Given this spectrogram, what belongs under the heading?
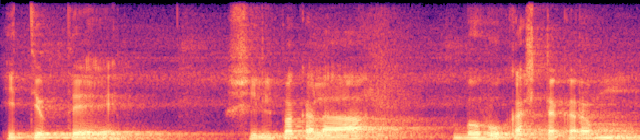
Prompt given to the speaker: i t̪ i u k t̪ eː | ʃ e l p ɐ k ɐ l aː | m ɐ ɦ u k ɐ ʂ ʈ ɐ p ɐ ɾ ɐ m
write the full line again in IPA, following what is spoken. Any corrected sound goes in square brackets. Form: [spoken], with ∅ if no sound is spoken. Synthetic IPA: i t̪ [j] u k t̪ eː | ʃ [i] l p ɐ k ɐ l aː | [b] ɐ ɦ u k ɐ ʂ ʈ ɐ [k] ɐ ɾ ɐ m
